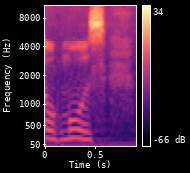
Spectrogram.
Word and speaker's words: Hormuz: Eu estava até pensando aqui, meu Deus, a pronúncia correta é Hormuz, mas é o Estreito de Hormuz,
